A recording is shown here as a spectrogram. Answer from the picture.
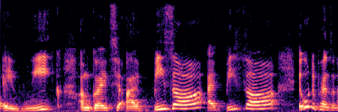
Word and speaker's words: Ibiza: to spain for a week i'm going to ibiza ibiza it all depends on how you pronounce it personally i only say ibiza but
